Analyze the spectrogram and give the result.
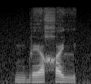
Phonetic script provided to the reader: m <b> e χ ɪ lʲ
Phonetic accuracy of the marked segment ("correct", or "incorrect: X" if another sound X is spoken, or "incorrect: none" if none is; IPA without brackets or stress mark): correct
